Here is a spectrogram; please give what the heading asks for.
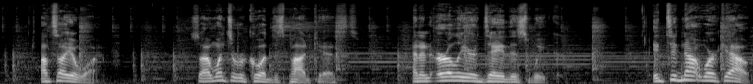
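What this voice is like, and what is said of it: Worn-out, strained voice. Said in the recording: “My voice is a little shot.”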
